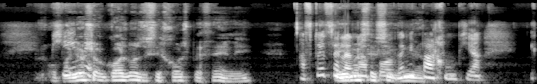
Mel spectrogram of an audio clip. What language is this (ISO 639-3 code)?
ell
